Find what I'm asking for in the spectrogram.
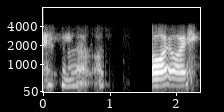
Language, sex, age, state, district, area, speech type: Goan Konkani, female, 18-30, Goa, Murmgao, urban, conversation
